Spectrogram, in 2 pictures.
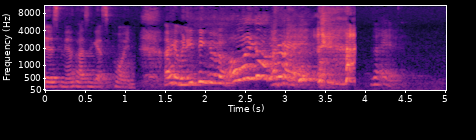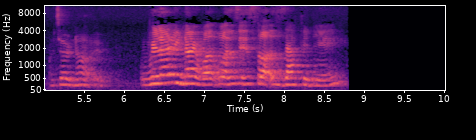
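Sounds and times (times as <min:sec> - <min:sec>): woman laughing: 0:01.9 - 0:04.0.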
